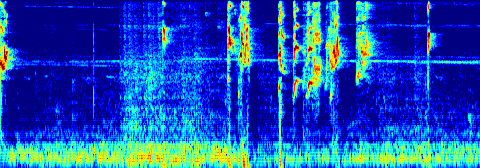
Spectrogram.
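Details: A lovebird of blue, lutino and green colour playing with a flower gives a brief string of sharp, high squeaky chirps in the second half, after a mostly quiet start.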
